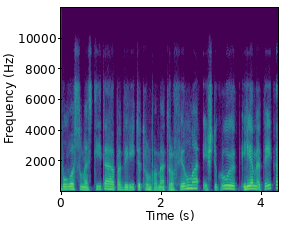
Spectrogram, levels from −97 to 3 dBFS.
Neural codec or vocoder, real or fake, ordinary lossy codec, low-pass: codec, 16 kHz, 2 kbps, X-Codec, HuBERT features, trained on general audio; fake; Opus, 32 kbps; 7.2 kHz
